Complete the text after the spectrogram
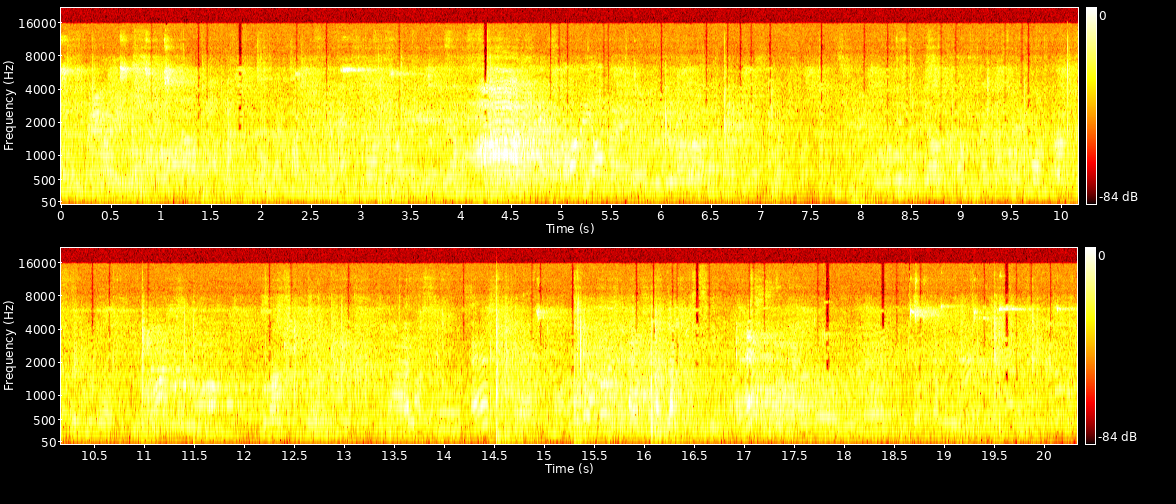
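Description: Spectators chatter and call out in an echoing sports hall.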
